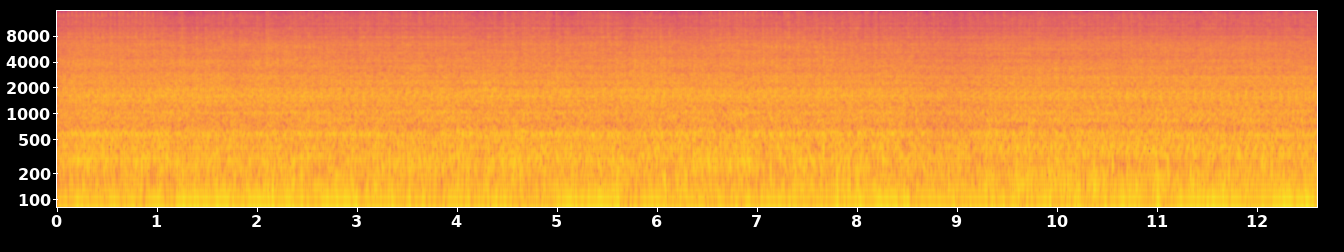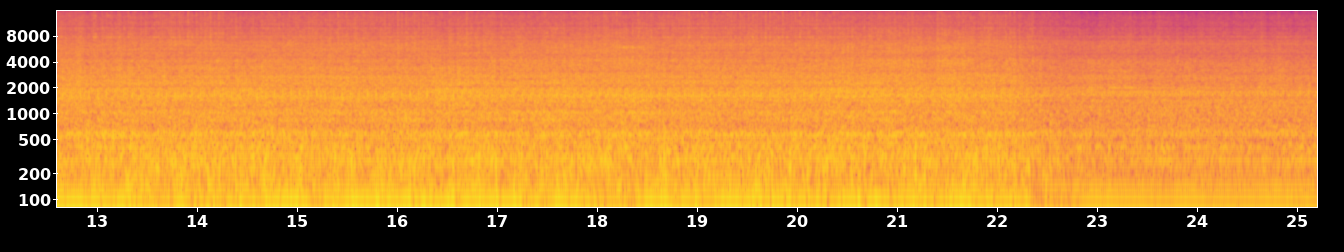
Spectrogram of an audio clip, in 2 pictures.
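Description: A Wood-Mizer sawmill engine runs steadily at idle, a loud continuous drone with mechanical vibration that holds evenly throughout and dips slightly near the end, with no talking.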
